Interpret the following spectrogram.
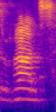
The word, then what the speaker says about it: Reims: city in France and it's pronounced as Reims, because इसमें R है और S को pronounce भी करना है, तो people are always confused कि क्या बोलें इसको, ठीक है? So it's not Reims, it's Reims.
